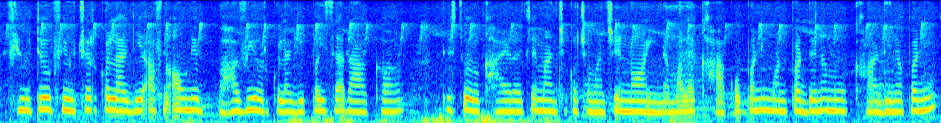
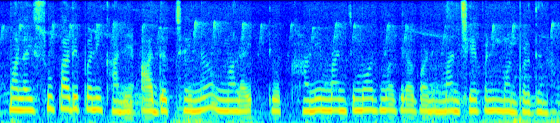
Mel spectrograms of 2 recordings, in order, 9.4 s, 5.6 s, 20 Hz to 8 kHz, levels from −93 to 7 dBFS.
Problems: background sounds at intervals, background conversations at intervals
